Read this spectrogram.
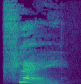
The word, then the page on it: flay: British English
